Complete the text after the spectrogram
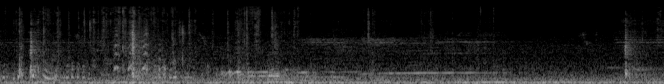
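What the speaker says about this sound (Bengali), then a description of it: "এই আর এক জোড়া আরশাদ পায়রা আছে" A pair of pigeons coo softly in low, rolling calls, with a few faint chirps and knocks over a steady background hum, no speech.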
